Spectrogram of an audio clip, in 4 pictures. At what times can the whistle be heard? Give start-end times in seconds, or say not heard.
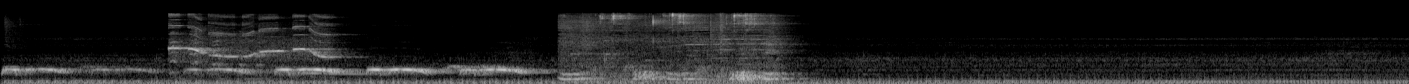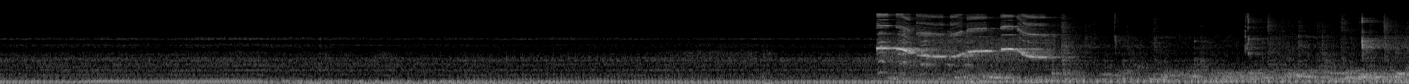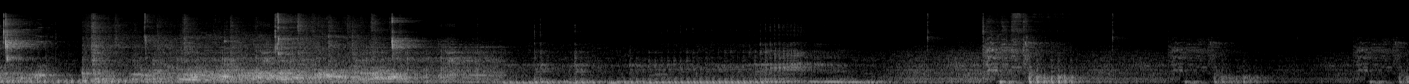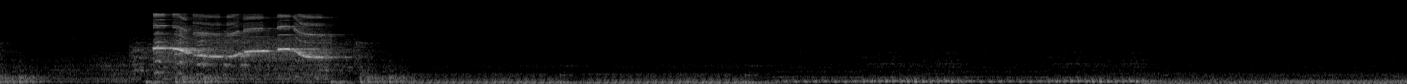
1.6-3.4, 22.9-24.6, 43.8-45.6.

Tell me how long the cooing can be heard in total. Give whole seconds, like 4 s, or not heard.
17 s.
